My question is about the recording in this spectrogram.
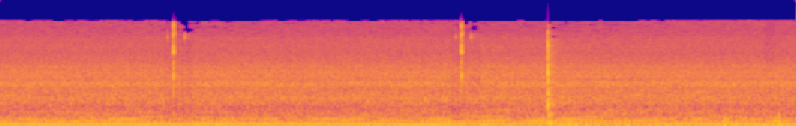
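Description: Steady low hum and hiss of background noise, with three short sharp clicks in the middle stretch: computer mouse and keyboard clicks while text is edited.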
